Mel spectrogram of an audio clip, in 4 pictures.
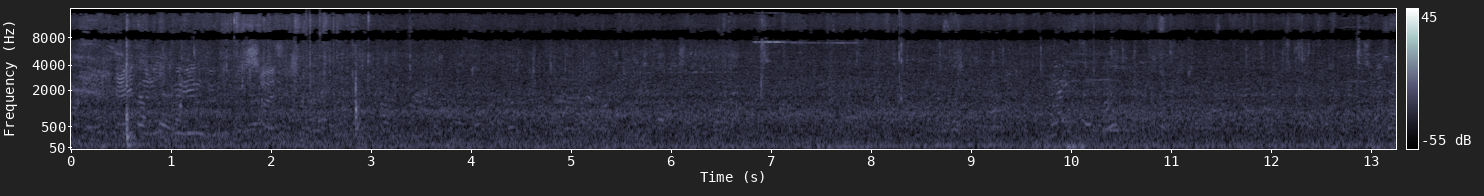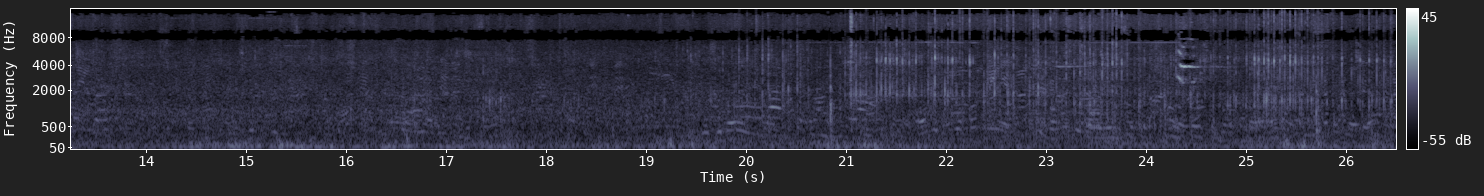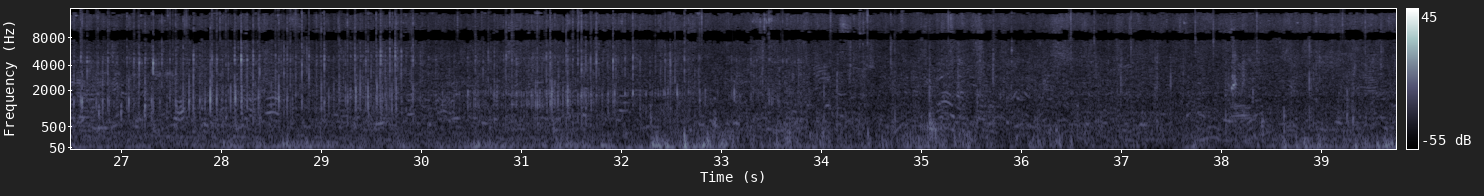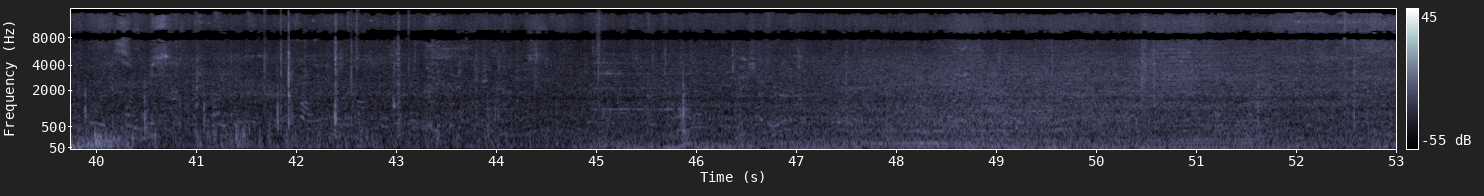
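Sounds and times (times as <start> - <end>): city ambience: 0.0 - 53.0
faint voices of passers-by: 0.0 - 53.0
low street rumble: 0.0 - 53.0
wind buffeting microphone: 23.9 - 44.7.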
